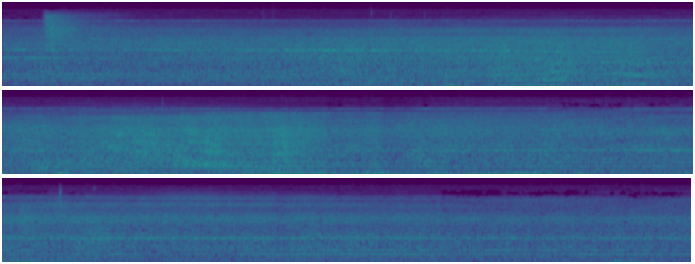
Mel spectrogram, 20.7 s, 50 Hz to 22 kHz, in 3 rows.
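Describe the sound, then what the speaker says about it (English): A JetBlue Airbus A321 jet takes off at Boston Logan, a steady broadband engine roar with tonal whine holding throughout, swelling slightly in the middle, heard alone outdoors. "next taking off the JetBlue heading to Sarasota. Flight 2041 and A321"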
